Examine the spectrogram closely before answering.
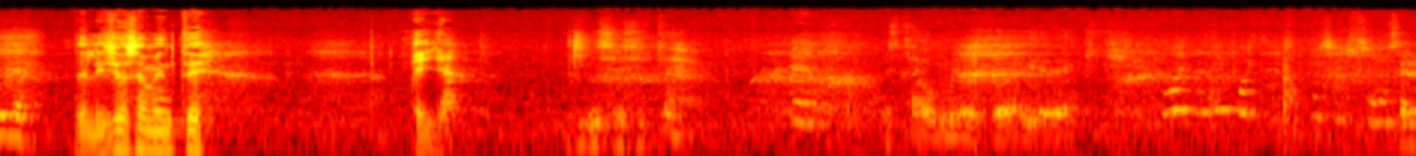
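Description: Several people chat in the background of a room.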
